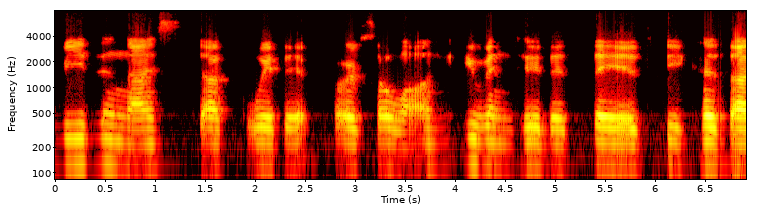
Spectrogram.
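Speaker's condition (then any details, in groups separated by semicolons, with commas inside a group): Cerebral palsy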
